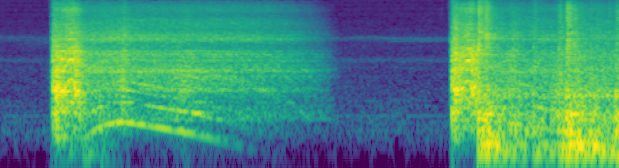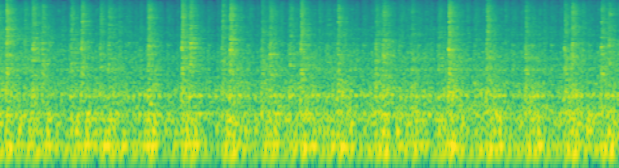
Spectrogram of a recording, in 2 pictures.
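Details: Harley Shovelhead V-twin: the starter grinds it over for a few seconds and it dies off, then it cranks again without catching. Engine cranks but will not start.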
